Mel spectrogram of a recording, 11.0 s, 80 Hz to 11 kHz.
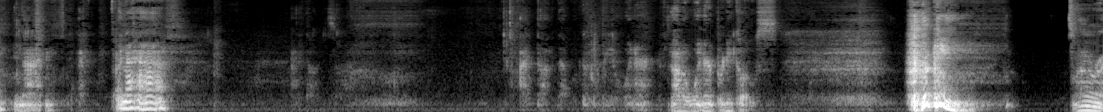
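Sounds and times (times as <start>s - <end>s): man clearing his throat: 9.0s - 10.0s.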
